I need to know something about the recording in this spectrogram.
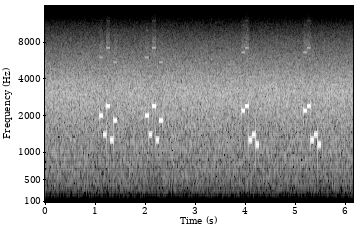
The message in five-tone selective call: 84037 84037 90342 90342

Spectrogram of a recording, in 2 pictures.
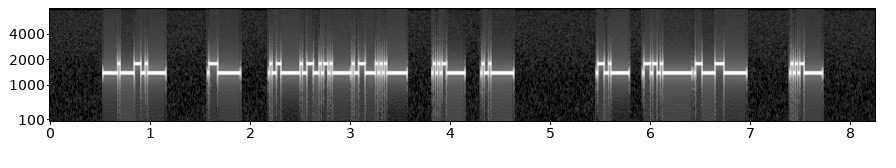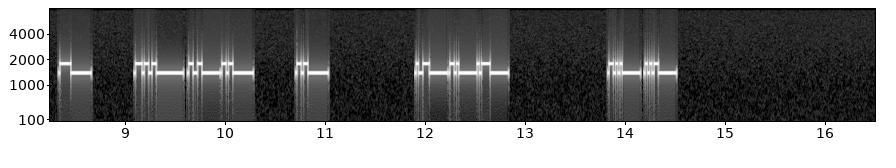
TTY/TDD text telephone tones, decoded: NOWADAYS, MOST VILLAGERS

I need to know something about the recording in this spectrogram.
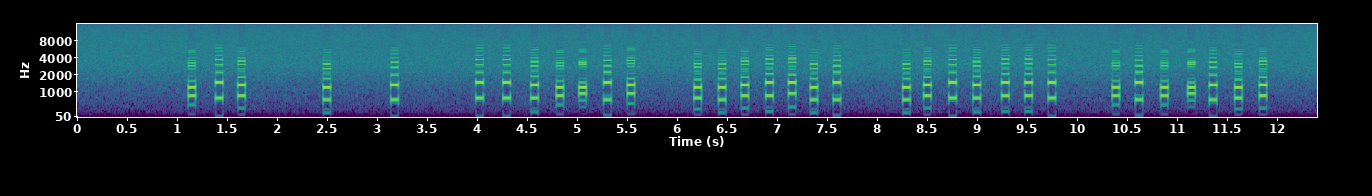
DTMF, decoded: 768 1 2 6657*30 4189#13 1865996 737*248

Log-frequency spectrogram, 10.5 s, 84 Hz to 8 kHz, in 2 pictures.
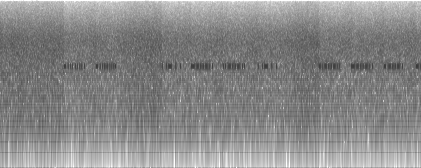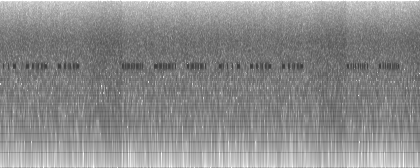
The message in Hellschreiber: CQ TEST 2E6UAA 2E6UAA CQ

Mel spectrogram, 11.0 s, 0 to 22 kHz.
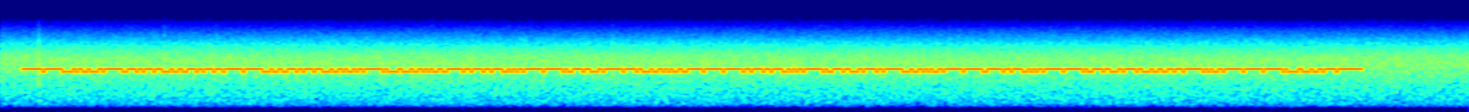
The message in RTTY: CQ CQ CQ DE SV4BAK SV4BAK SV4BAK PSE K

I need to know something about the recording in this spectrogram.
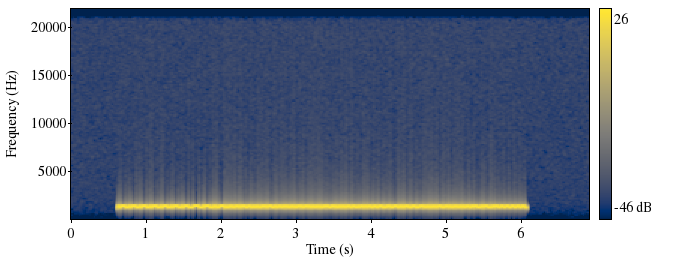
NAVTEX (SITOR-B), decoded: STANELI PRZED DWORKIEM.

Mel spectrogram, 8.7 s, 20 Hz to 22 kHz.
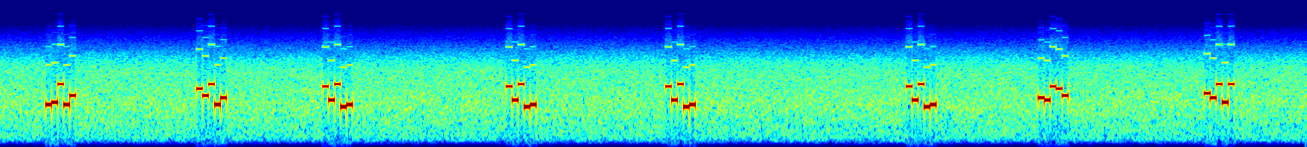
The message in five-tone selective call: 23326 96625 04412 04412 04412 04412 54096 75533

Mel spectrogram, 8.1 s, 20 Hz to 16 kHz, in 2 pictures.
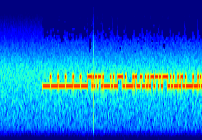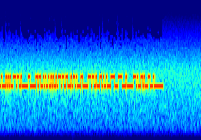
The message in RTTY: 5BCA T2K6 VLFF CGV U99HGC

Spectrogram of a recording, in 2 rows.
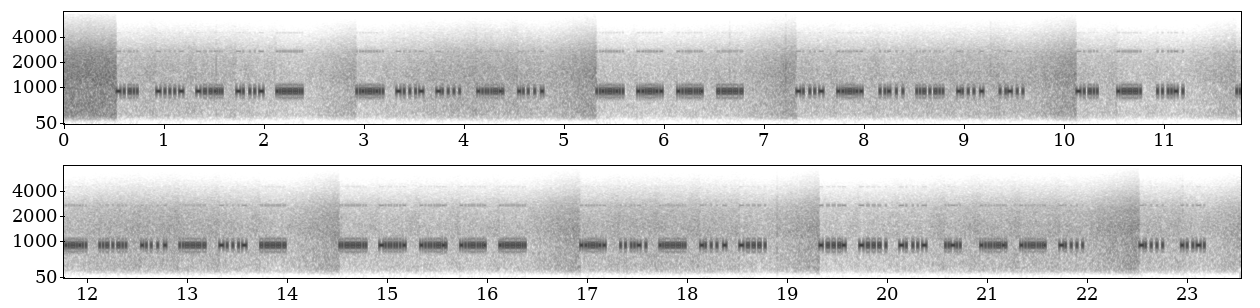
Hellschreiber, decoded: KNRW2 ZHLGV Z0Q8 W0YXUT K6J ZXV3H8 SDGQ2 0J2UP AFWIGQL L4

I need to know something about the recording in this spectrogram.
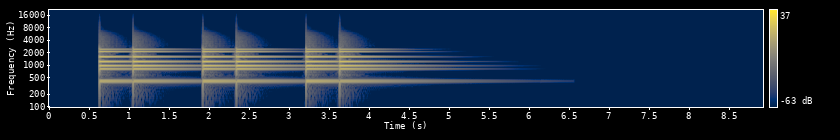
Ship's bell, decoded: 6

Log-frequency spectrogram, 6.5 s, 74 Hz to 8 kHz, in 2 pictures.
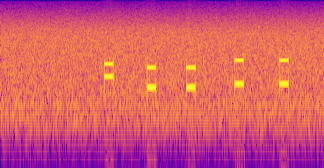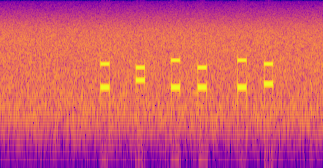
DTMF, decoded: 01166 273135

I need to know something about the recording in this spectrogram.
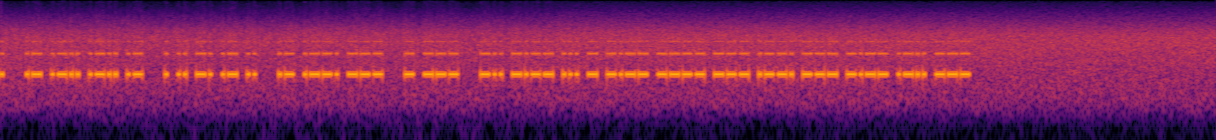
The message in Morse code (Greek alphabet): … ΑΛΛΑ ΕΙΝΑΙ ΑΠΟ ΤΟ ΔΥΣΤΥΧΟΠΟΥΛΟ

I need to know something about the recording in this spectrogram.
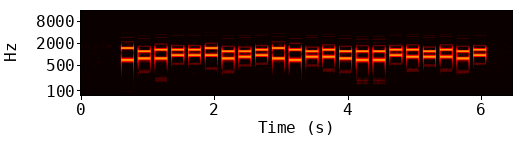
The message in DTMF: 34500#4706278411087840

